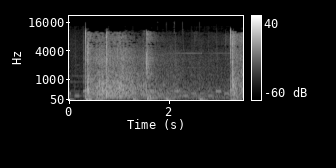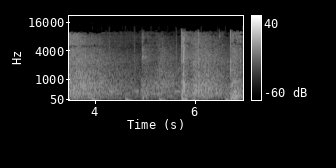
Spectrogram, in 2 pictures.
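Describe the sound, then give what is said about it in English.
Diwali fireworks explode in Delhi: several sharp, loud bangs stand out over a continuous crackling rumble of bursts that fills the whole stretch. “how Diwali fireworks sent pollution sky high in Delhi.”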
